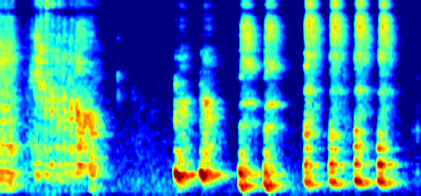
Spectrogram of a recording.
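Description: Mouth beatboxing imitating a drum kit. It opens with a drawn-out hissing, crash-like sound for about a second, and after a short pause a quick run of punchy drum hits follows, about four a second.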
